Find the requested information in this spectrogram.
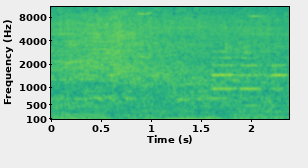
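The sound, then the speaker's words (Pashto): Cars rumble past a vehicle search checkpoint near Ghazni, Afghanistan, in a loud, continuous wash of engine and road noise. A low, steady hum holds under it without a break. “د غزنی شهر امیر محمد خان کلا سیمه کې تلاشی مرکز ته چیرمه یو شمیر موټران ولاړ او ډیرای نور لا تلاشی کولو څخه ورسته تیریږي”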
